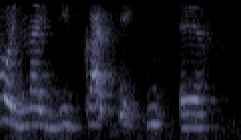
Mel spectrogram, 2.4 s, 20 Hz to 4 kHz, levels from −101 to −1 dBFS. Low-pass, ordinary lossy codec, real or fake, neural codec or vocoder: 3.6 kHz; Opus, 24 kbps; real; none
